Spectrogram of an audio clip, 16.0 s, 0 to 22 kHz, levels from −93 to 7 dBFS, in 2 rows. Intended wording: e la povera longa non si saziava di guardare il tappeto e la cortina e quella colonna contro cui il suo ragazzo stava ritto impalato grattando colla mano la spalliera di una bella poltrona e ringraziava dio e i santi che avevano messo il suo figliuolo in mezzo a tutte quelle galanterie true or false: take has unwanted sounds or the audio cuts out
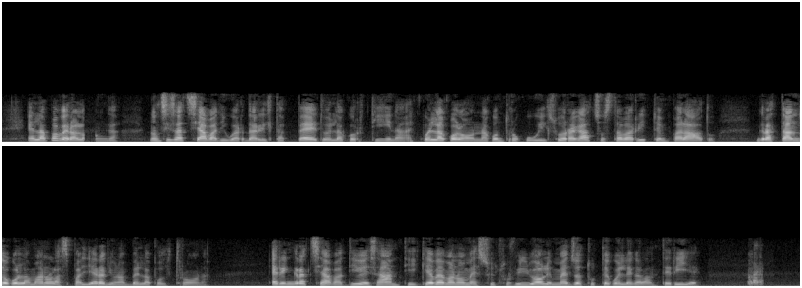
true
